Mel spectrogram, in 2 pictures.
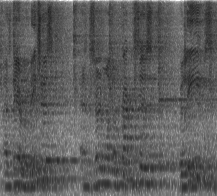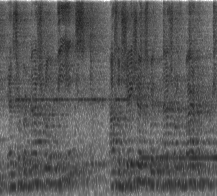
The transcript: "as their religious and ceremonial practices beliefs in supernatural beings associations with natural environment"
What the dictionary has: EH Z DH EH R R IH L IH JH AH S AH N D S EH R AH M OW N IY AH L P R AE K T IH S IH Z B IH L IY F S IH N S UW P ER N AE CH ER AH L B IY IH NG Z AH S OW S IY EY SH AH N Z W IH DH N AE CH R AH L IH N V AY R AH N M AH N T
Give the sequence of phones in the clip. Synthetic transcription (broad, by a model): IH Z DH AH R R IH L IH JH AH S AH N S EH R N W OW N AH P R AE K T IH S IH Z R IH L IY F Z IH N S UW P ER N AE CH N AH L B IY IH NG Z AH S OW S IY EY SH AH N Z W IH DH N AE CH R L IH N V AY R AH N M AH N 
